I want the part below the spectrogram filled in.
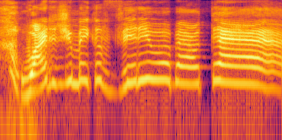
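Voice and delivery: very high, very loud, shrill, furious angry shout. Retelling a phone call where someone got angry: imitating someone yelling. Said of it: "And they yelled".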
